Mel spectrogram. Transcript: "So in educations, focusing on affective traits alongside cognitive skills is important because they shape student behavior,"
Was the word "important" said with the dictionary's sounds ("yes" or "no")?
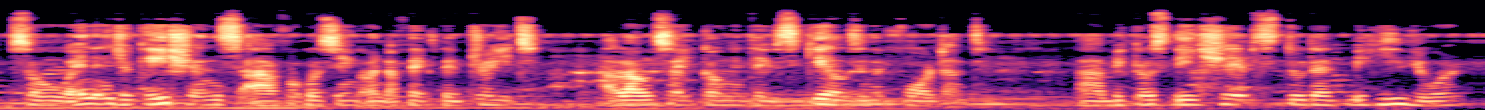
no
